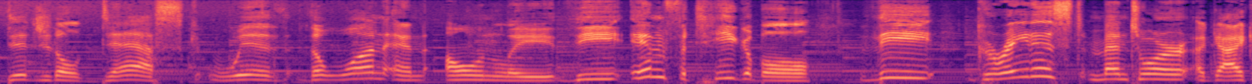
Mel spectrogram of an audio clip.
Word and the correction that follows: indefatigable: If you're going to give me a great word like that, you got to pronounce it right. The indefatigable.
